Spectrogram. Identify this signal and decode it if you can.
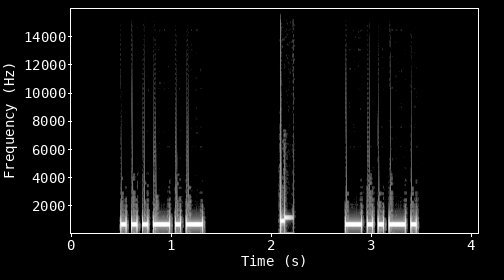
Morse code, heard as a keyed tone, about 22 wpm, 700 Hz. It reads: <SK> /
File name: practice / 22wpm / Single Punctuation-Prosign - Rapid-Fire - 22wpm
